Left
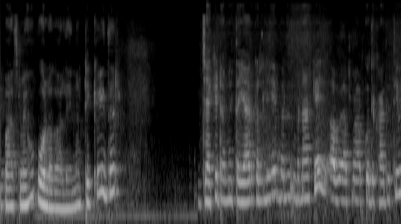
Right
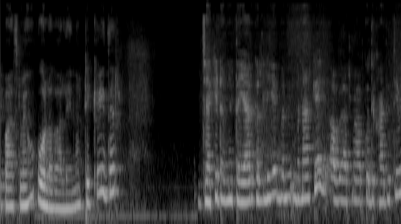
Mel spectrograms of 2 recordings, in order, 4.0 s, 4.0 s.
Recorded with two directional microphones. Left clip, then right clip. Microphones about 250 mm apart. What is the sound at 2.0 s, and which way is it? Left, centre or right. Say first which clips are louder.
Gargling: even; centre.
